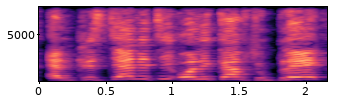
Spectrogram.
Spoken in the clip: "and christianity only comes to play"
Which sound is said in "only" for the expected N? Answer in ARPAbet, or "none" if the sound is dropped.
N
